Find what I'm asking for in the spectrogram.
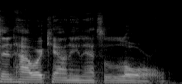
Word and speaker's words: Laurel: There's two syllables to Laurel.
